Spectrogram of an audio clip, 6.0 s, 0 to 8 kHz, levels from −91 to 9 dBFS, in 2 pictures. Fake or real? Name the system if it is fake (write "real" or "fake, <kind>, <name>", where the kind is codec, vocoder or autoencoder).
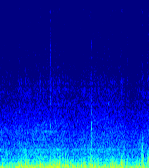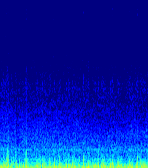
real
